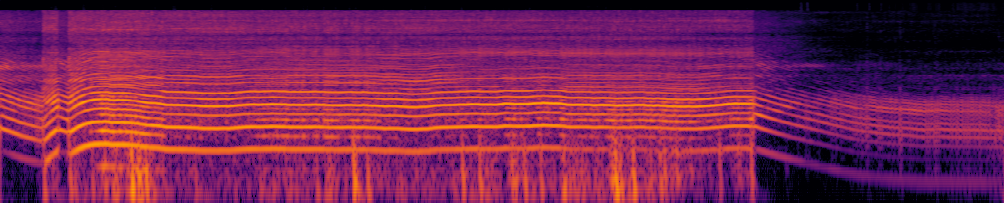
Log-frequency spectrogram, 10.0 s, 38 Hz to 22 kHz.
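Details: Husqvarna 50 Partner 5000 hybrid race chainsaw on its first cuts after a rebuild with a machined piston taper, in wood too big for the bar; a strong, steady high howl holds revs while cutting, then drops smoothly to idle. Normal running under load.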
